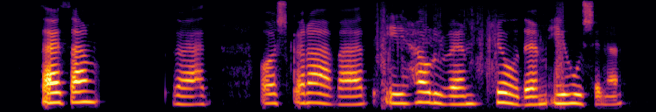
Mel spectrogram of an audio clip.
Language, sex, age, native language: Icelandic, female, 12, Icelandic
